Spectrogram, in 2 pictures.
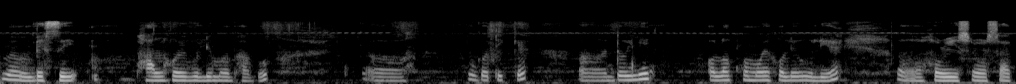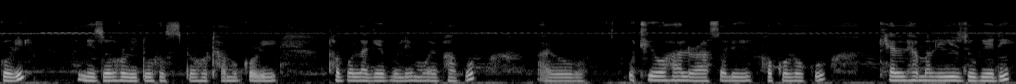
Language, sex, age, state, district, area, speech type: Assamese, female, 45-60, Assam, Dibrugarh, rural, spontaneous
